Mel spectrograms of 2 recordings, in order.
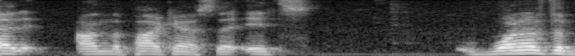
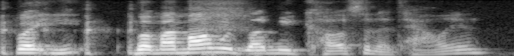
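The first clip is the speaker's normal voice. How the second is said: ordinary talk, nothing marked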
